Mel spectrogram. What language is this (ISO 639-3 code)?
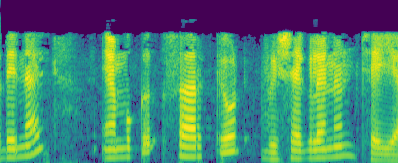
mal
